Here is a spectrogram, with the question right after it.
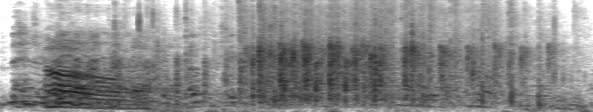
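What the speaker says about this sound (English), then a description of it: "One more round of applause for first-time storyteller." An audience applauds a first-time storyteller at a live storytelling event, with dense clapping and crowd noise swelling after a voice speaks at the start.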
